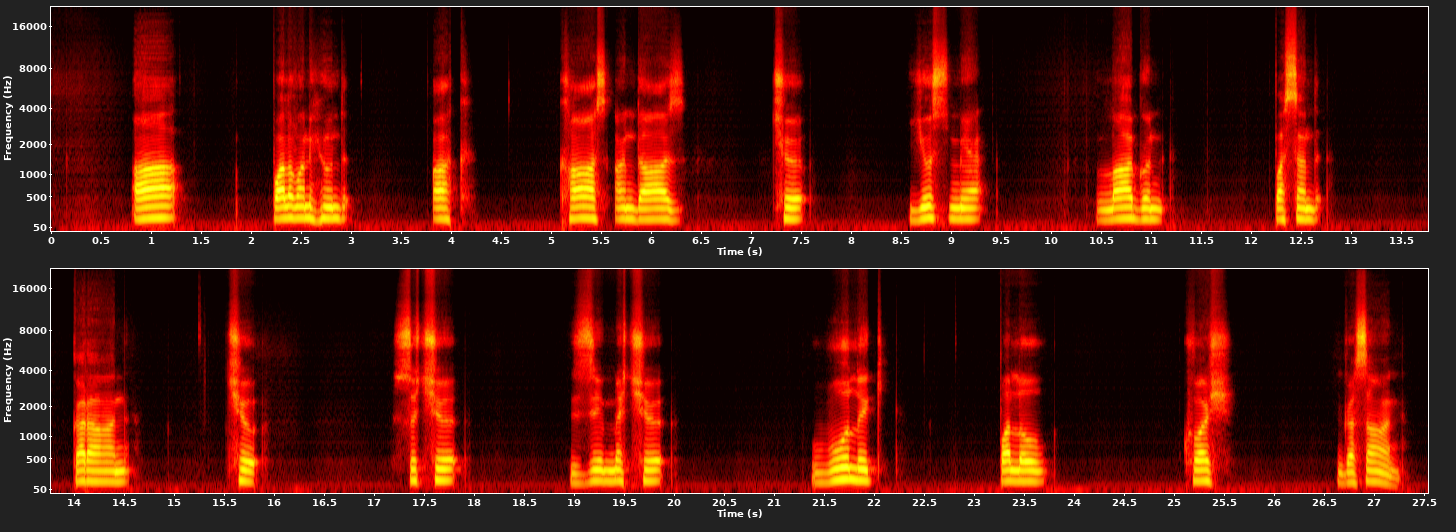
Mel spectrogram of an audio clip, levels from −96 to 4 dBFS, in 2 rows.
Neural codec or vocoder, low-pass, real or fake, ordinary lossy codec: autoencoder, 48 kHz, 32 numbers a frame, DAC-VAE, trained on Japanese speech; none; fake; none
